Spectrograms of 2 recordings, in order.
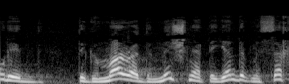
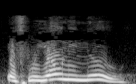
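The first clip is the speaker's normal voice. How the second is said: louder, a wailing regret over the news; wistful lament; 2 semitones higher, 8 dB louder than usual. Retold or imitated. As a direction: mourn it, loud and grieving.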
